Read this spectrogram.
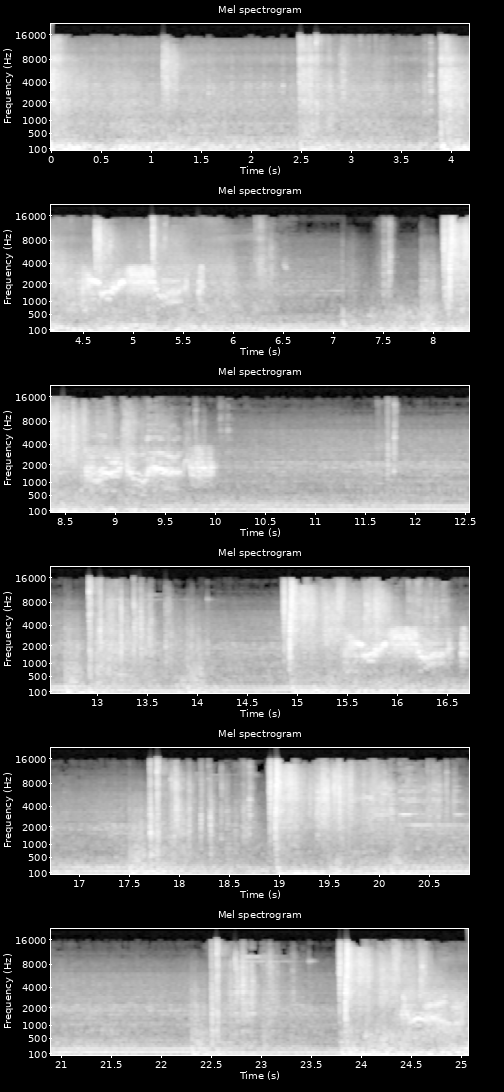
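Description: Tank cannons fire with loud booming blasts.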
